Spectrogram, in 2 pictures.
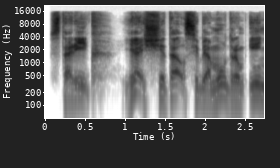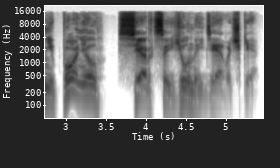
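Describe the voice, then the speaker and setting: Male narrator as solemn old count, slow measured delivery, lively pitch, dry close audiobook sound. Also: creaky, dry recording. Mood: tender. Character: old former count, bitter prisoner turned gentle.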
